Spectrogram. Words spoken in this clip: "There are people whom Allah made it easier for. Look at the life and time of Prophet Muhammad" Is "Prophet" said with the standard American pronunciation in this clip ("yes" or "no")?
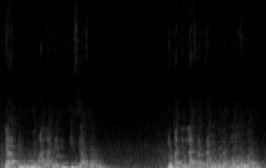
no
